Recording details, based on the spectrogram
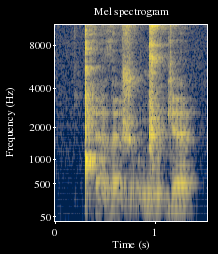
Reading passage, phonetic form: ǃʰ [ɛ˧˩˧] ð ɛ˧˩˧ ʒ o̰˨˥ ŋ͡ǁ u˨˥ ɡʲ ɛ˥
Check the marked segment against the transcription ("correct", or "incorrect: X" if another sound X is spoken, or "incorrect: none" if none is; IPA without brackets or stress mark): correct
